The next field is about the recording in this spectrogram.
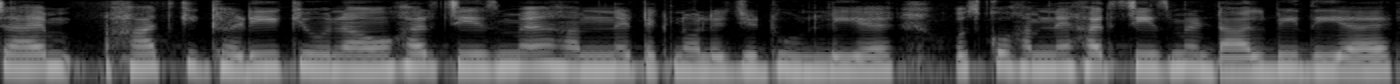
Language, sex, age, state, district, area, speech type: Hindi, female, 30-45, Madhya Pradesh, Jabalpur, urban, spontaneous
